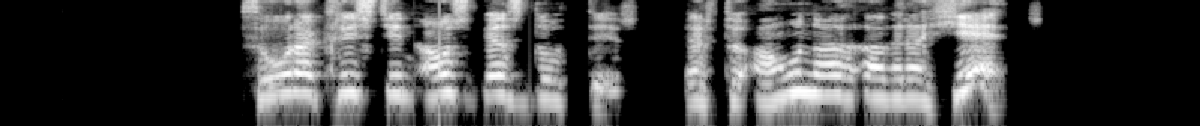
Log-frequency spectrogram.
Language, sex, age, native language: Icelandic, female, 60-69, French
